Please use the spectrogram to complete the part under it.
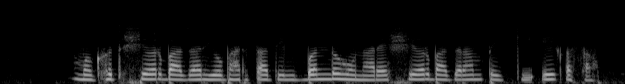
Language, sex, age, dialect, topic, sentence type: Marathi, female, 18-24, Southern Konkan, banking, statement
